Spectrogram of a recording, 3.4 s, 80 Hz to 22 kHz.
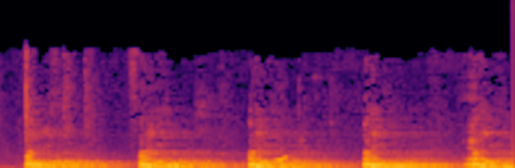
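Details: Steady volley of five loud barks from a Golden Retriever, evenly spaced about every 0.75 seconds. Each bark starts abruptly, carries a ringing harmonic tone and then decays.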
